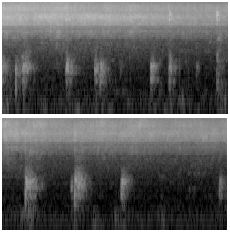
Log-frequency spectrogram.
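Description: Chopped tomatoes and green chillies sizzling in hot oil in a metal kadai while a spoon stirs them, scraping and knocking against the pan about every half second to second. They are being fried until soft for a gravy base, and the sizzle slowly gets quieter.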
